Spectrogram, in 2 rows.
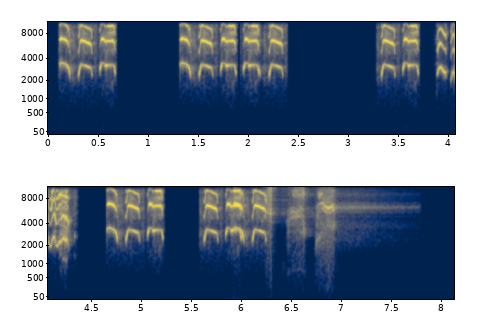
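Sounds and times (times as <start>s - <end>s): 
mouse squeaking: 0.1s - 0.7s, 1.3s - 2.4s, 3.3s - 7.0s.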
